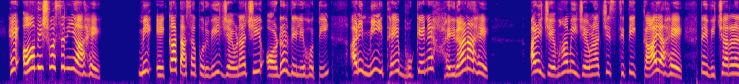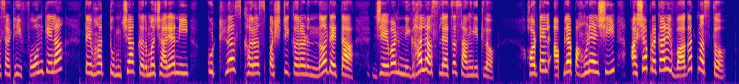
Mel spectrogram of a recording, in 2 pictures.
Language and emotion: Marathi, angry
